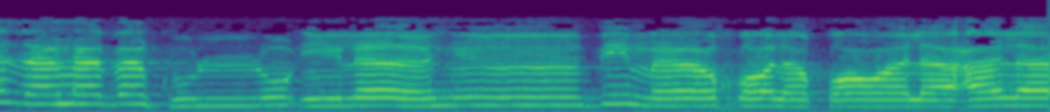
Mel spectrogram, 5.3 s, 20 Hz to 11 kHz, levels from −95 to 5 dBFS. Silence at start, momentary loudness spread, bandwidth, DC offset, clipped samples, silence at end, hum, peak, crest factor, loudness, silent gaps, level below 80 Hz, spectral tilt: 0 s; 10 LU; 6.6 kHz; 0.8%; under 0.1%; 0 s; none; -6 dBFS; 12 dB; -17 LUFS; none; -58 dBFS; -4.5 dB/octave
